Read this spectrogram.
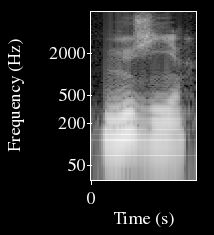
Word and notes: mugir: France; [my.ʒiʁ]

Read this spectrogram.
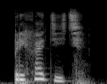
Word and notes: venir: France; /və.niʁ/

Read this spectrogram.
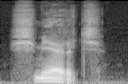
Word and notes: end: /ɛnd/

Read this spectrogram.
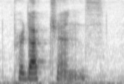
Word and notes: productions: American English

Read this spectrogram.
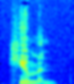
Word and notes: human: [ˈhju.mən]; /ˈhjuː.mən/

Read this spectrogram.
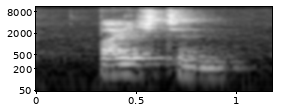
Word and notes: confess: /kən.ˈfɛs/

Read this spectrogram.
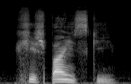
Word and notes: hiszpański: [xʲiˈʂpãĩ̯s̪ʲkʲi]; /çiʃˈ.pãj̃sʲ.ci/

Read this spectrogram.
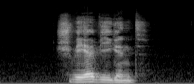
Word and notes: serious: American English; [ˈsɪər.iəs]

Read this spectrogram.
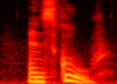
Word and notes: profit: [ˈprɒ.fət]; American English

